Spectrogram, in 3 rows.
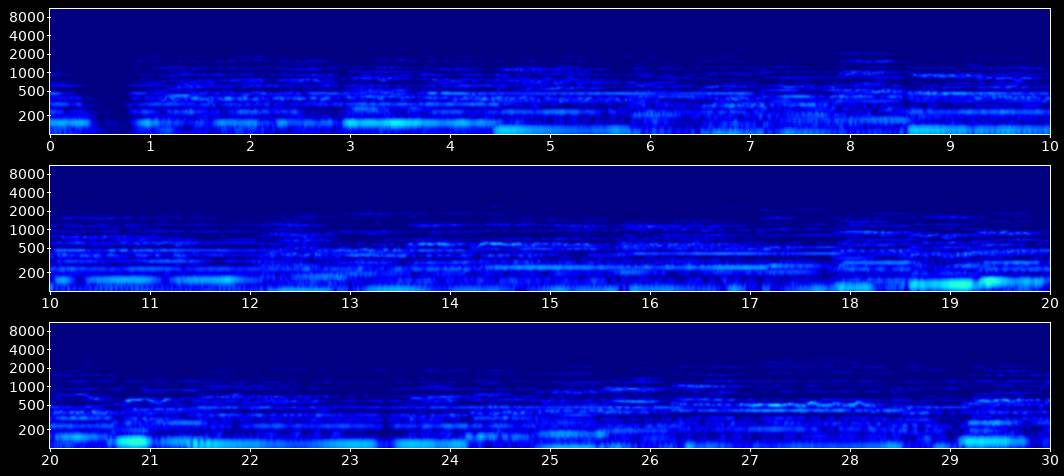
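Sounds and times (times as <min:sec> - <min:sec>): choir singing: 0:00.8 - 0:30.0.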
